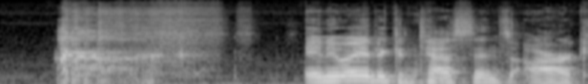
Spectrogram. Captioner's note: laughing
